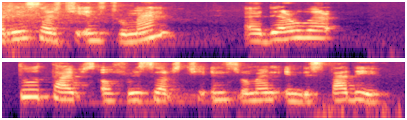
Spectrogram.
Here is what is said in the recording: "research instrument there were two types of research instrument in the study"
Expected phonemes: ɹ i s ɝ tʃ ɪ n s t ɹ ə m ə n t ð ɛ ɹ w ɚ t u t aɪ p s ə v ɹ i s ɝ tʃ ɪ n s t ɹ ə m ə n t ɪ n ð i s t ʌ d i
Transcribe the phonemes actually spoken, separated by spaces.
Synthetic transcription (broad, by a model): ɹ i s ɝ tʃ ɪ n s t ɹ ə m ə n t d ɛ ɹ w ɚ t u t aɪ p s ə f ɹ i s ɝ tʃ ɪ n s t ɹ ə m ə n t ɪ n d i s t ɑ d i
